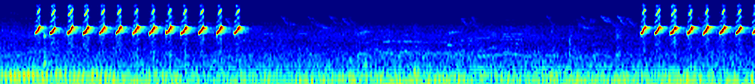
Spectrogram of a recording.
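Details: Prenjak lumut (prinia) in a long one-breath 'tembakan' burst, used as a training recording for songbirds: rapid, evenly repeated sharp high chirps, about four per second, running three seconds, then a pause of quiet background hum before the chirping series resumes.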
